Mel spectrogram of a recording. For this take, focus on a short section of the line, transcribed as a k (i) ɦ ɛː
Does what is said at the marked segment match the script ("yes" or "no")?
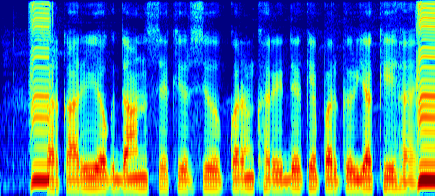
yes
